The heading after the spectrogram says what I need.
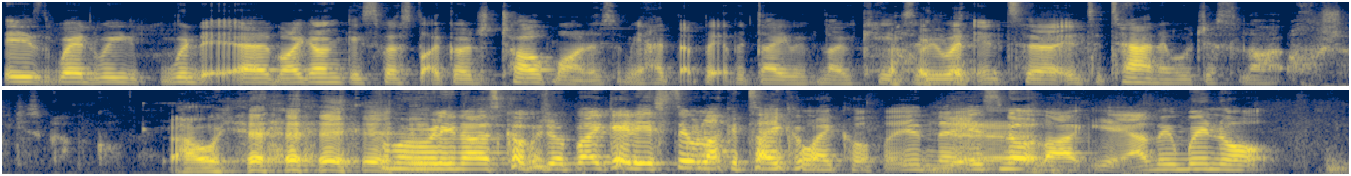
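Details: Adult woman speaking, with a second adult briefly joining in; normal conversational speech.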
